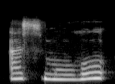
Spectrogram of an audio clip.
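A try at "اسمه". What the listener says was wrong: Ismuhu, jangan asmuhu, ismun.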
